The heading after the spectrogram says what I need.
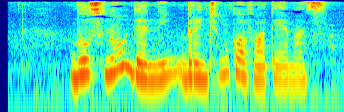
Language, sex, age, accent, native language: Uzbek, female, 19-29, Toshkent shahri, Uzbek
